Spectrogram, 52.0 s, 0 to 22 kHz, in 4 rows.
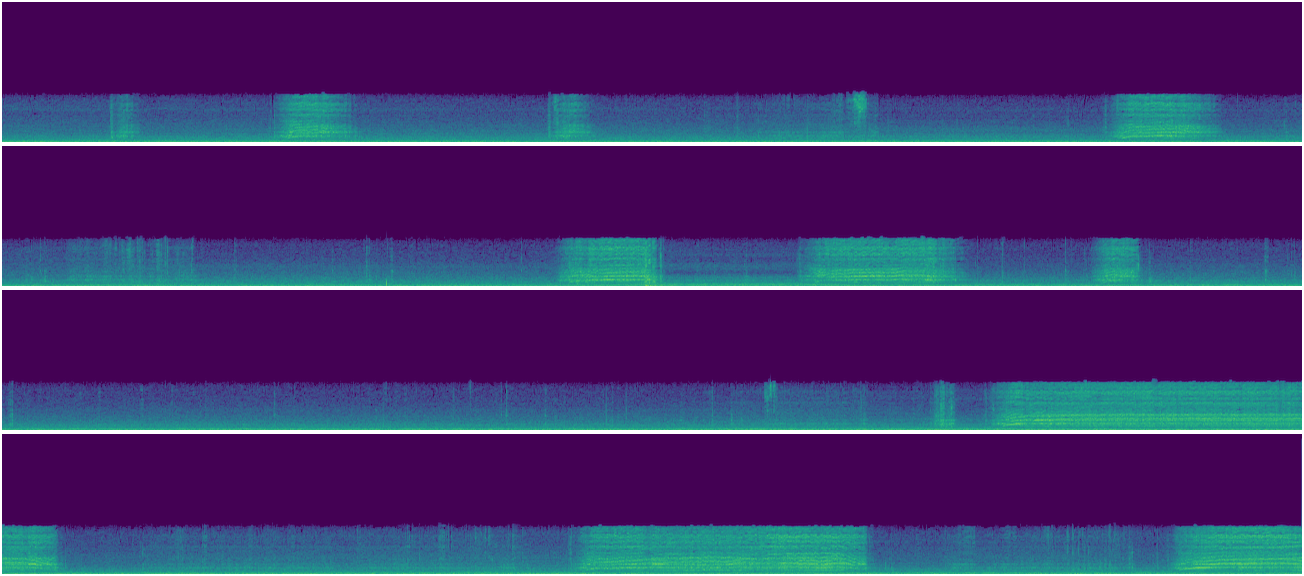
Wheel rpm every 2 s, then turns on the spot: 10, 30, 10, 10, 10, 40, 10, 10, 0, 50, 60, 30, 10, 0, 0, 0, 10, 20, 150, 100, 20, 20, 90, 110, 20, 100.
8-10 12-16 22-24 40-44 48-50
